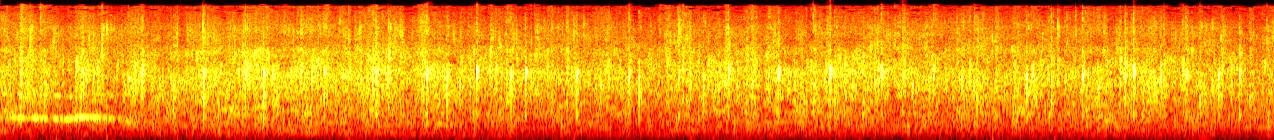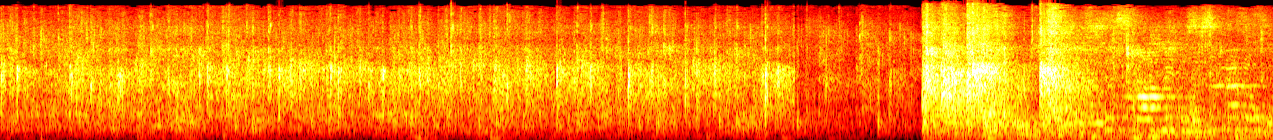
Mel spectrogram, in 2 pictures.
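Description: Audience applauding, many hands clapping in a dense, steady patter that dies away about ten seconds in, followed by a sudden, short and louder burst of sound.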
